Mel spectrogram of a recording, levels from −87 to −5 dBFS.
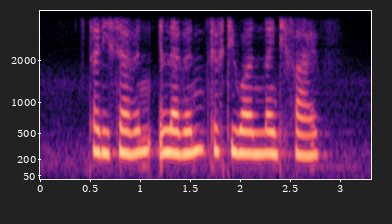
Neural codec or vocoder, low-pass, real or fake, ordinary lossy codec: none; 3.6 kHz; real; none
